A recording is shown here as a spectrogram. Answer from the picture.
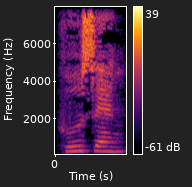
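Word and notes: fusen: Japanese

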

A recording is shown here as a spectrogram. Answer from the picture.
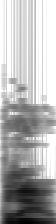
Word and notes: blue: English

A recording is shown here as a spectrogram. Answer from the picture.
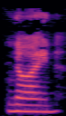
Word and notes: nine: English

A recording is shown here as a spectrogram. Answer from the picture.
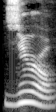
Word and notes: zero: English

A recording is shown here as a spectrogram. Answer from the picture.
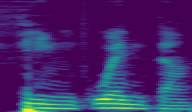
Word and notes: cincuenta: Spanish

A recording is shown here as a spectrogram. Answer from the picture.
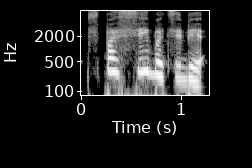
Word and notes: спасибо тебе: Russian

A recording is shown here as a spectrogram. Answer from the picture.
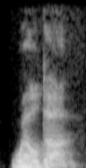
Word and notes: well done: English

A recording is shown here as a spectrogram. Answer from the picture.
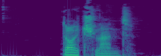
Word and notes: deutschland: German

